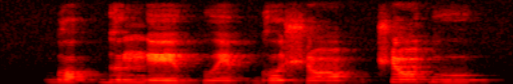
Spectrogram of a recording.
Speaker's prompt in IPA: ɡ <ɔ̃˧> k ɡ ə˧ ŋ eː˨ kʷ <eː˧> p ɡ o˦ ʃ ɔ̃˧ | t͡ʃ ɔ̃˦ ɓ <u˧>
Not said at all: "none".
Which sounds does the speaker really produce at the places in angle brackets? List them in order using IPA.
ɔ˧, eː˨, u˧

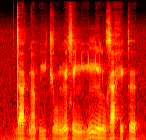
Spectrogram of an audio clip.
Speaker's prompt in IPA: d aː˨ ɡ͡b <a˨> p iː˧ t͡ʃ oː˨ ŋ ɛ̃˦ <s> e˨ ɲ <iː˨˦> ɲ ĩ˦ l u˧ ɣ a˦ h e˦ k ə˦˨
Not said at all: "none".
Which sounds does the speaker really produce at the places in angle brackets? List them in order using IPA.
ã˨, s, iː˨˦

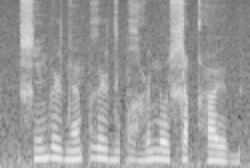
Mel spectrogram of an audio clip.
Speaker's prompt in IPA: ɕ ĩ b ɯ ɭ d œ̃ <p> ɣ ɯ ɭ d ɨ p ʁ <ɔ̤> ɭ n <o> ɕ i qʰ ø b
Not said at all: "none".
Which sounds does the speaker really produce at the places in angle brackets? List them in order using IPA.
p, ɔ̤, o

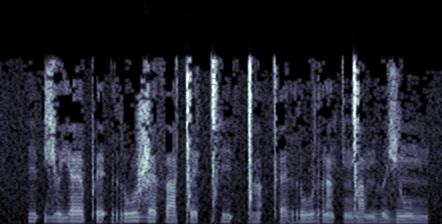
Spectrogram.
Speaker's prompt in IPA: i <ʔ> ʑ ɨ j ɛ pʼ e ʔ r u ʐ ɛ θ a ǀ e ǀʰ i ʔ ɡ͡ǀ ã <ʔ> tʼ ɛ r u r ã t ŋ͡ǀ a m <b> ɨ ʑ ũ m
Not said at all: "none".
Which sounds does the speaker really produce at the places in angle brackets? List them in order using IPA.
ʔ, ʔ, ð

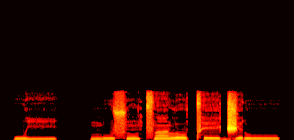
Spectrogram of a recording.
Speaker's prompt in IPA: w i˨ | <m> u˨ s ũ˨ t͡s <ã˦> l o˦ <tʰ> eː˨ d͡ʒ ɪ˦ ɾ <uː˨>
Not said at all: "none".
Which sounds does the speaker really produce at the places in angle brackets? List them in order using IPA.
m, ã˦, tʰ, uː˦

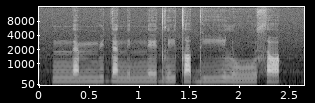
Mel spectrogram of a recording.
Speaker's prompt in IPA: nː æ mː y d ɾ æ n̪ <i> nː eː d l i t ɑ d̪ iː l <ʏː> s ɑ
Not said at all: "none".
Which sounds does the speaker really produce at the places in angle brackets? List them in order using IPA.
i, uː

